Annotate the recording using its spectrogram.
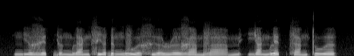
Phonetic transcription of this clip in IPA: ŋ i˨˩ ə̯ ɣ ɛ˨˩ t̚ j əː˨˩ ŋ l a˧ ŋ s i˧˥ ə̯ ɗ ə˧˥ ŋ v u˨˩˨ ə̯ x ɨ˨˩˨ ə̯ ɹ əː˨˩ ɣ a˨˩ m v a˨˩˦ m | j a˨˩˦ ŋ l ɛ˨˩ k̚ s a˨˩˦ ŋ t̪ u˧ ə̯

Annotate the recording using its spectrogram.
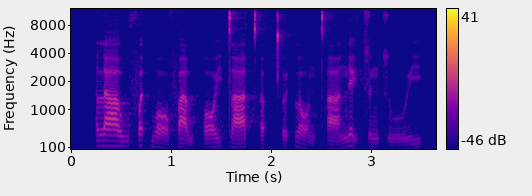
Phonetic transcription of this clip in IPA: l aː˧ w f ɐ˧ t̚ w ɔː˨˩ f aː˨˩ w h ɔː˨˧ j t̪ aː˨˧ t̪ʰ ɐ˨˥ p̚ t̪ʰ ɵ˨˥ t̚ l ɔː˨˩ n t̪ʰ aː˨˥ n e˨˩ j t͡s ɵ˧ n t͡s uː˨˧ j

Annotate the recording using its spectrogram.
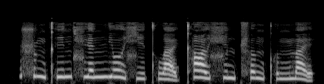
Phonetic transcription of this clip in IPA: ʂ ʊ˥˩ ŋ t̪ʰ i˥ n ɕ ɥ ɛ˥ n n̪ j o˥˩ ʊ̯ ɕ i˧˥ t̪ʰ w a̰˨˩ ɪ̯ kʰ ɑ˥˧ ʊ̯ ɕ y˥˧ n ʈ͡ʂʰ ɤ˥˩ ŋ pʰ ʊ˥ ŋ m a˥˩ ɪ̯

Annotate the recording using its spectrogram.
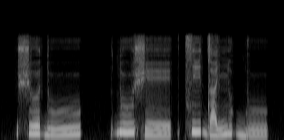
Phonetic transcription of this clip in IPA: ʃ ʊ˦ ɗ uː˨˦ | ɗ u˦ ʃ e˨ | t͡s i˦ d a˨ ɲ u˦ ɡ͡b u˨

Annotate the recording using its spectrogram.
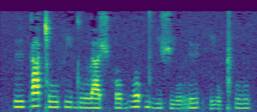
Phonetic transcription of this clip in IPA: ɨ˨ ɡ a˦ ǀ u˨ f i˨ d u˨ l a˨ ʃ h o˨ bʱ o˦ ʔ dʱ i˨ ʃ i˨ w r ʉ˦ ʔ h i˨ w ǁʰ u˦

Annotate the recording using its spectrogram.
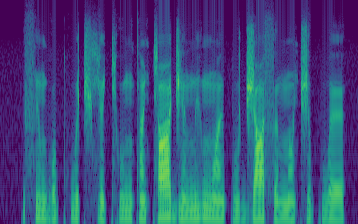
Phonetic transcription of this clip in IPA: s ĩ ɡʷ æ kʷʰ ɛ t͡ʃ ç ɛ cʰ u ŋ t ɑ̃ c ɑ d͡ʒ ɛ̃ n i ŋʷ ɑ̃ ɪ̯ p u d͡ʒ ɑ s ə n ɔ̃ t͡ʃ ə kʷ w ɛ

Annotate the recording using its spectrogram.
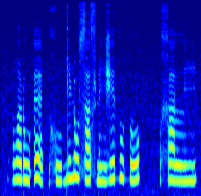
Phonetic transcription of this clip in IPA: ðˤ i ɽ u ʔ ɛ | x u ɡ i ɳ o s a s ɳ i ʒ e θ u θ o | x a lː i

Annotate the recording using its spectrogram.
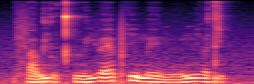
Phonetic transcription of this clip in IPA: f a˩˧ w j u˩ t̪ʰ ɯː˩˧ j ʋ ɛː˧˥ pʰ i˥˨ m eː˧˩ ŋ uː˩˧ ŋ i˧ ə̯ d i˧˩ p̚

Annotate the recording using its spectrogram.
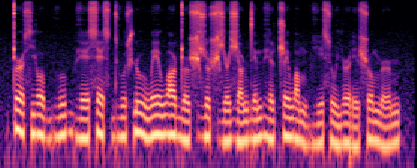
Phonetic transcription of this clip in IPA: ʈ ə˞˥˩ s j o˧˩ bʱ u˨˥ bʱ e˨˩˦ s e˥˩ s dʱ u˧˩ s ɳ u˥˩ w e˦ w ɒ˦ ɖ ə˞˨˩˦ ʂ ʑ o˦ ʂ ʑ ə˞˨˥ ʑ ɒ˨˥ ɳ d̪ e˨˥ m ɦ e˨˥ ʈ͡ʂ e˦ w ɒ˧˩ m bʱ i˨˥ s u˧˩ j ə˞˥˩ ɾ i˨˩˦ ʂ o˦ m ə˞˨˥ m

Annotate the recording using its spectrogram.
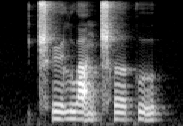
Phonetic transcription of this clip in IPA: ʈ͡ʂʰ ɻ̩˨˦ l w ɑ̰˨˩ ŋ ʈ͡ʂʰ ɤ˨˦ k ṵ˨˩

